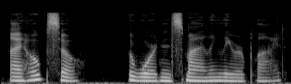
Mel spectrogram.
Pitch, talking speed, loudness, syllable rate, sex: 170 Hz, 145 wpm, -21 LUFS, 4.8 syllables/s, female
